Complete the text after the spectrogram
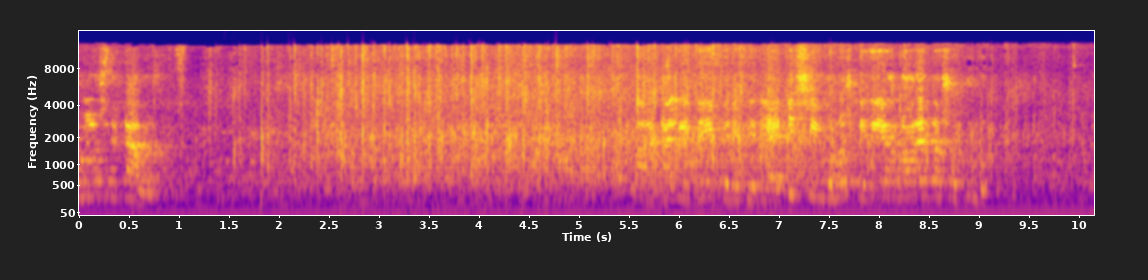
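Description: An audience applauds loudly, then the clapping dies away.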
